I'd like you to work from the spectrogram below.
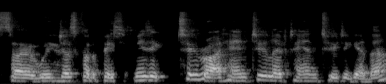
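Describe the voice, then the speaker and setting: A woman speaks in an Australian accent. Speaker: music educator and composer; guest. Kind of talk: interview. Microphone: video call.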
